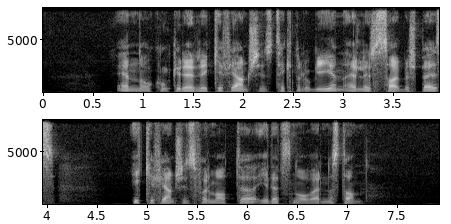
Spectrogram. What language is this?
Norwegian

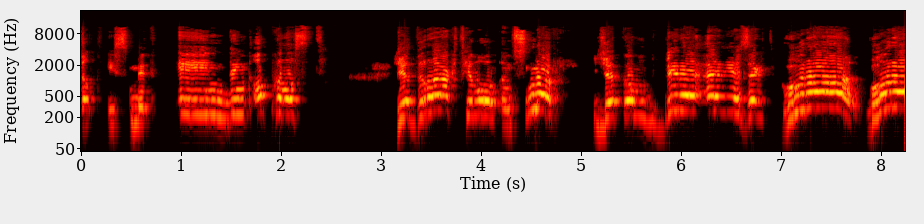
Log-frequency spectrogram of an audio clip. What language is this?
Dutch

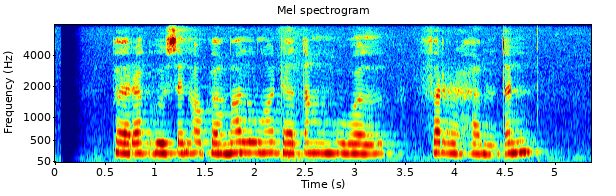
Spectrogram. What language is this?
Javanese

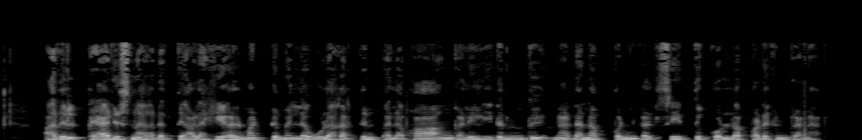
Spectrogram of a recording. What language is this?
Tamil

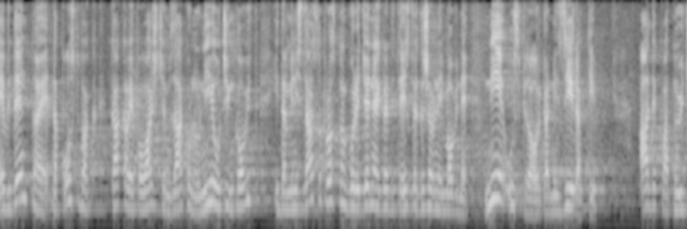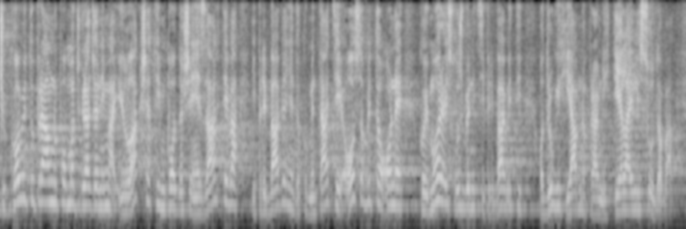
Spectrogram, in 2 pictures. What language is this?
Croatian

